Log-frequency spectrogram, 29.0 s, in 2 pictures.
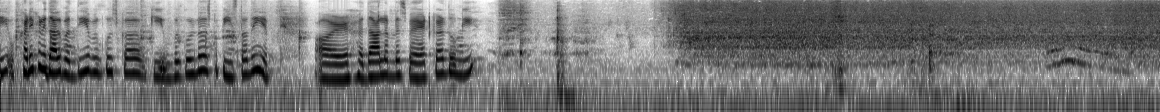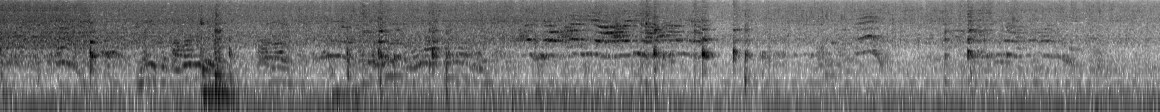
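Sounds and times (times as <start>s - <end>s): lentils sizzling in hot oil: 6.2s - 29.0s
utensil knocking on pan: 17.0s - 17.6s.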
